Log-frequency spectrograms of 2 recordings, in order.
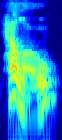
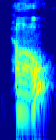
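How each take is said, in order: First: Said in the usual way. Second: "hello" rising at the end like a question; upward-lilting "hello"; questioning rise. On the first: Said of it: "It's the difference between". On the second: Shown as a demonstration. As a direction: ask "hello" with the voice going up. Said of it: "Notice the voice raises".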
